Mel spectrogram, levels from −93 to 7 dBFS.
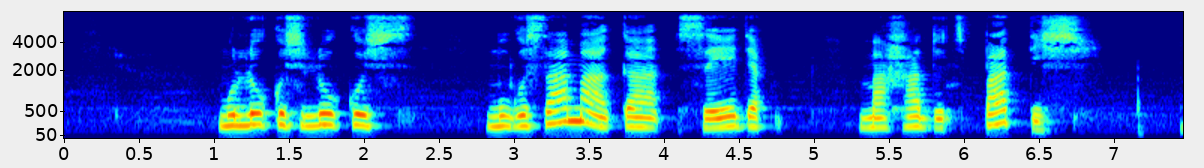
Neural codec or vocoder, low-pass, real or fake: none; 7.2 kHz; real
